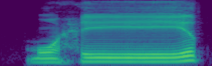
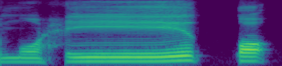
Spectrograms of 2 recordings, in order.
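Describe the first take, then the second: First: The word ends cleanly on its final consonant. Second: An extra 'ta' syllable follows the final consonant. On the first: The speaker calls it right. "contohnya muhit" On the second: The speaker calls it wrong. "kalau kita tak jaga dia akan jadi muhit ta ta ... Ini yang salah"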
